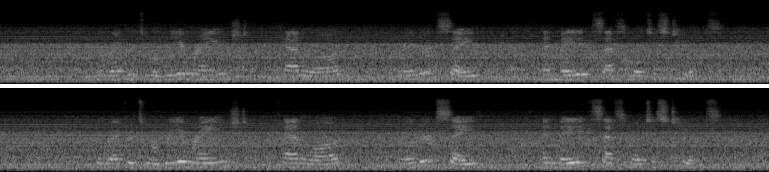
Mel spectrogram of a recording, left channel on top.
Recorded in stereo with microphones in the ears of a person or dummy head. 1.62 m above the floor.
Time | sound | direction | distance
1.0 | a woman speaking | 65° right (ahead or behind) | 1.8 m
